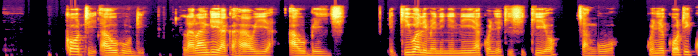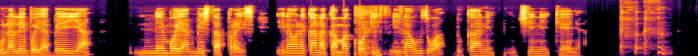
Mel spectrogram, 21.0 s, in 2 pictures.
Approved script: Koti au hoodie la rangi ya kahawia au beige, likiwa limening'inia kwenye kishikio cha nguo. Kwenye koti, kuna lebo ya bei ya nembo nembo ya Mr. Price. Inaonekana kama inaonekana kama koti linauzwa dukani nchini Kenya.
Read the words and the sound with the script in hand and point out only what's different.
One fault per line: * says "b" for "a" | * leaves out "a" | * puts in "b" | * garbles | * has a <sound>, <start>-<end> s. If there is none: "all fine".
* leaves out "nembo"
* leaves out "inaonekana kama"
* has a cough, 19.8-20.6 s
